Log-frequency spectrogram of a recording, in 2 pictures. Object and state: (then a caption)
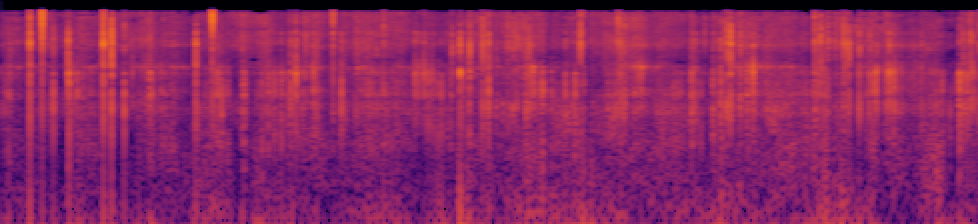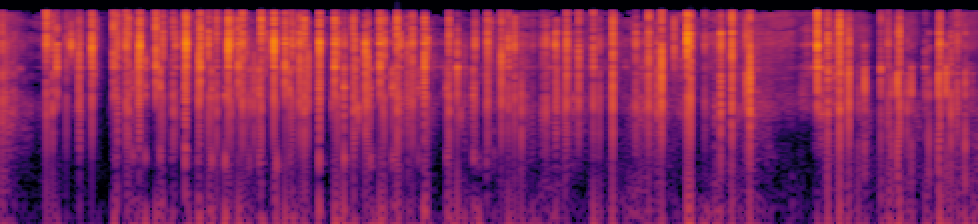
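Small wooden disc tapped and scratched with nails. A small, flat, round light-wood disc, possibly bamboo, solid and engraved with text, is held close to the microphone and tapped and scratched with long acrylic nails. Dense, dry crackling clicks and scratchy rustles with bright highs run throughout, growing sharper and more separated after a brief pause midway.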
